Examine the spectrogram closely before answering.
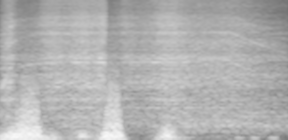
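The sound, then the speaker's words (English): A blower gives a few loud, short rushing blasts of air, with a lower whirring between them, tailing off toward the end. “That sounds like a blower.”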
